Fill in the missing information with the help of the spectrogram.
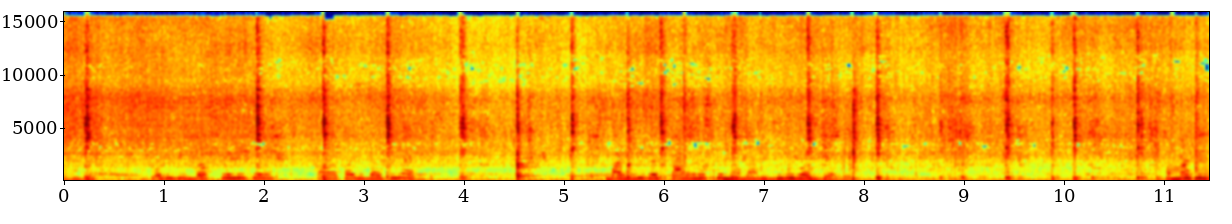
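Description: Chopped onion and panch phoron frying in hot oil in a pan, sizzling steadily. A spatula stirs and scrapes it, clicking against the pan about once or twice a second.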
